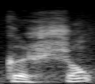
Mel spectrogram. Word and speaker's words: Cauchon: C'est l'évêque de Beauvais qui va prendre les choses en main, monseigneur Cochon, l'évêque Cochon, euh, ça s'écrit C-A-U-C-H-O-N, euh, qui va lui faire son procès et qui, aux ordres des Anglais, va absolument vouloir la condamner.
